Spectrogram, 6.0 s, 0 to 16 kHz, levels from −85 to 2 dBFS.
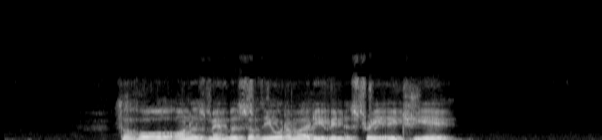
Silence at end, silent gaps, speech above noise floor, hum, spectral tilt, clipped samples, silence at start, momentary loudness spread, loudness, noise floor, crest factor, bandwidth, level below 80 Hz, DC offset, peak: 1.5 s; none; 56 dB; none; -7.5 dB/octave; under 0.1%; 1.2 s; 5 LU; -19 LUFS; -74 dBFS; 16 dB; 7.4 kHz; -40 dBFS; under 0.1%; -4 dBFS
